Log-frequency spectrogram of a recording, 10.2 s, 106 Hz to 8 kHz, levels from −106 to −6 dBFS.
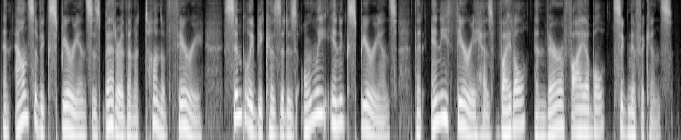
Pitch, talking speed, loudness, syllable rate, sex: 145 Hz, 155 wpm, -19 LUFS, 5.4 syllables/s, male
